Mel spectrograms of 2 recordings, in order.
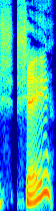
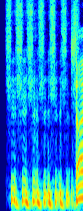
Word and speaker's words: Shai: First up, this guy named Shay. Is that how I pronounce it? No, it's not. Shai is doing a meetup in San Francisco.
